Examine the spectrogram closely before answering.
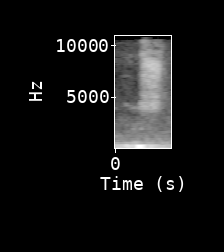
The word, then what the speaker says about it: Lucia: Lucia. I can't, how do Americans say it? Lucia. Lucia, thank you. That's exactly the same as I say it. It's the same in British English.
